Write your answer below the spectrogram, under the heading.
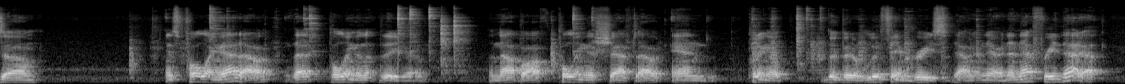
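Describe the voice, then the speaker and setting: Male hobbyist presenter, lower register, off-the-cuff and hesitant delivery, roomy sound with faint background noise. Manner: rambling, halting, thinks aloud. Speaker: hobbyist presenter demonstrating a vintage radio repair. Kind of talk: casual unscripted show-and-tell. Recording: echoey room with background noise.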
